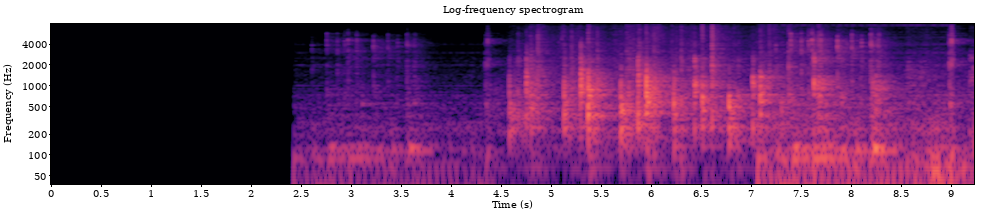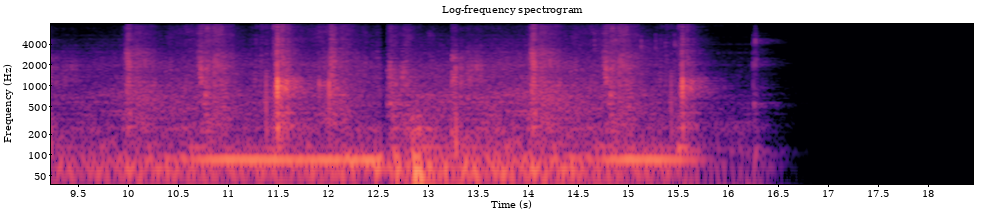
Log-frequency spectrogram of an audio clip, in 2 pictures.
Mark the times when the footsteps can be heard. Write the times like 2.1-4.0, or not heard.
4.5-15.7.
